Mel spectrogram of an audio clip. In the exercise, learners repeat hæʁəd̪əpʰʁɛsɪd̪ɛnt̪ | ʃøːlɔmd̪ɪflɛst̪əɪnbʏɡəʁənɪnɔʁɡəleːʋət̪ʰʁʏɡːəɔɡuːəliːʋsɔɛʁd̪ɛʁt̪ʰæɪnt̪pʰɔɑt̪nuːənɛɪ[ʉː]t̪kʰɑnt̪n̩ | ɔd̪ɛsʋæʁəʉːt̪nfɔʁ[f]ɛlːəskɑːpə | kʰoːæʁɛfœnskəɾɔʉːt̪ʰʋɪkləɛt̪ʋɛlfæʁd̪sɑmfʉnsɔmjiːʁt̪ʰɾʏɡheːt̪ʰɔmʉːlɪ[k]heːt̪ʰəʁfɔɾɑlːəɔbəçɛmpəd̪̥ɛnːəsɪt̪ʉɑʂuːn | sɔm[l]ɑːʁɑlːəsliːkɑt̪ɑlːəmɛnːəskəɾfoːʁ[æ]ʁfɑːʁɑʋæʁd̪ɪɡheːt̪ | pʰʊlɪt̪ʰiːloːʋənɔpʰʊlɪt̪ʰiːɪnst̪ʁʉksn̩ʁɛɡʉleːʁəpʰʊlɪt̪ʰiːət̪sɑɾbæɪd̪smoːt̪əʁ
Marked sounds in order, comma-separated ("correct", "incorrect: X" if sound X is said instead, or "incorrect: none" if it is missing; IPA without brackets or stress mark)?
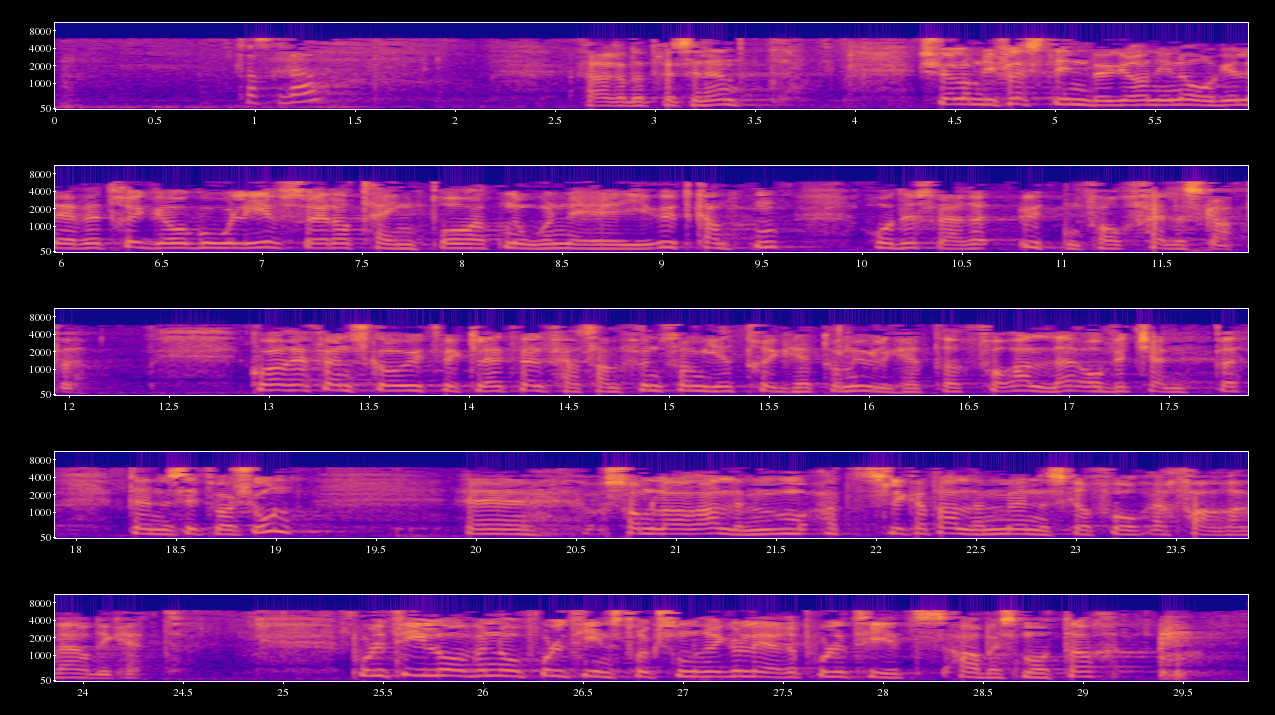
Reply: correct, correct, incorrect: ɡ, correct, correct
